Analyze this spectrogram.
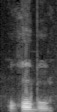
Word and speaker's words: robot: qu on pourrait écrire un ro beau avec le thé à la fin qui ne se prononce pas un robot par exemple on dit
